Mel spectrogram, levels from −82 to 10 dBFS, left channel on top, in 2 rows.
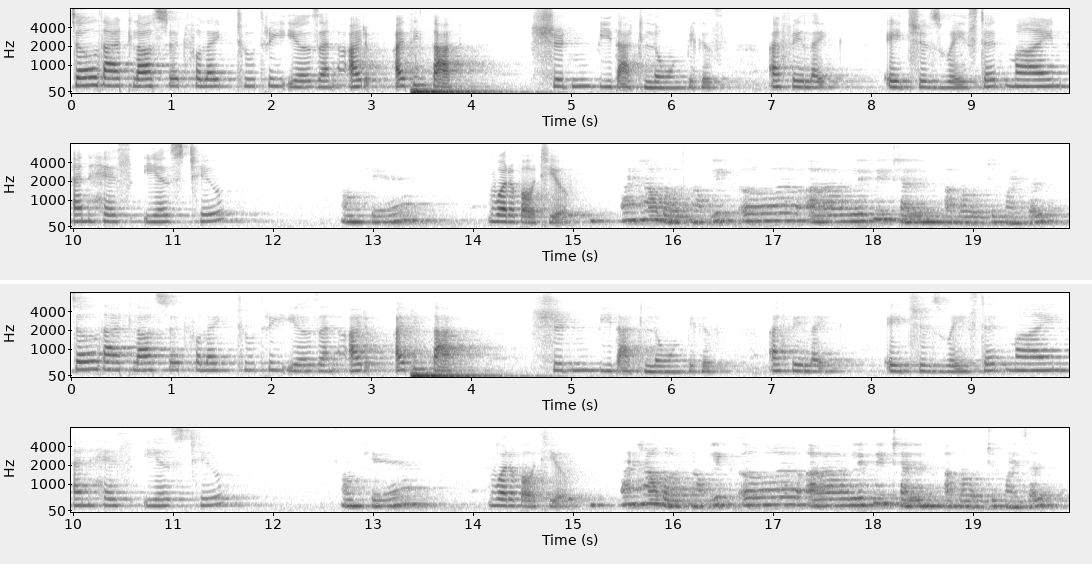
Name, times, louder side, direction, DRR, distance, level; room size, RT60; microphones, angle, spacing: voice 1, 0.0-3.8 4.6-6.5 7.0-7.6 8.1-11.5 14.2-15.0, left 4 dB, 80° left, 13 dB, 0.7 m, -31 dB
Bass drum, 3.4-5.1, equal, 15° left, 1.0 m, -25 dB
voice 2, 12.7-13.6 15.5-19.8, equal, 55° right, 5 dB, 1.6 m, -30 dB
17.5 x 7.8 x 7.0 m, 1.1 s
head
